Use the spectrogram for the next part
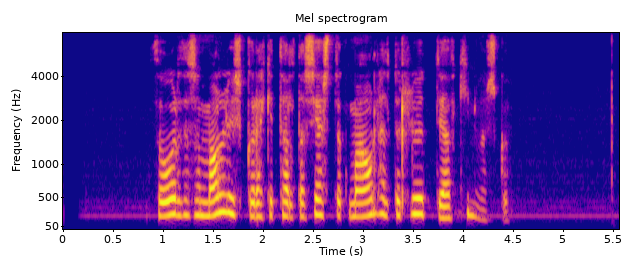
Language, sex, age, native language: Icelandic, female, 50-59, Icelandic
